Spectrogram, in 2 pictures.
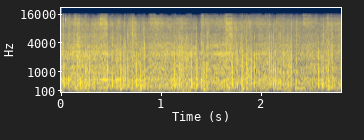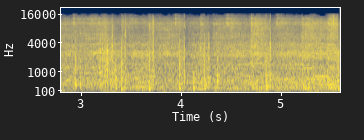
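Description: Aerial fireworks bursting, with many rapid pops and crackles packed close together, as music plays alongside.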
